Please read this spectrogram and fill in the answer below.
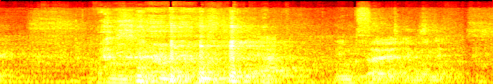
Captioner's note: laughs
